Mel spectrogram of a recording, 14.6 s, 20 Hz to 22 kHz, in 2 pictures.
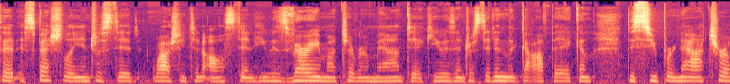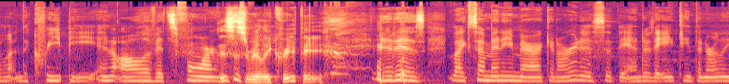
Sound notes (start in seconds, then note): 10.4 laughs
